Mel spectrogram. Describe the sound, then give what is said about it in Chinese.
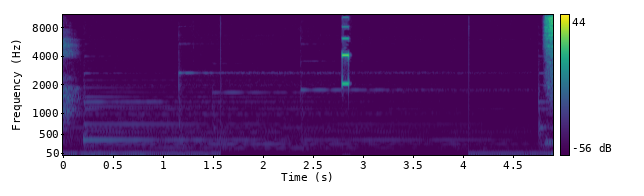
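A digital thermometer gives one short, high-pitched electronic beep after taking a person's temperature, which reads 38 degrees, standing out against a faint low hum with no talking. “来，我量一下温度啊。”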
